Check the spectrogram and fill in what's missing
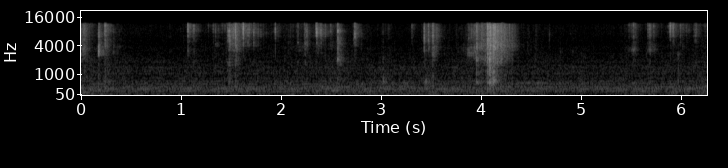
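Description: A metal craft knife blade scrapes and carves small flakes from the edge of a solid white soap bar held in the fingers. The clip is a series of quiet, bright, crisp scratching and crunching strokes with short pauses between them. The longest and loudest scrape comes near the four-second mark.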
